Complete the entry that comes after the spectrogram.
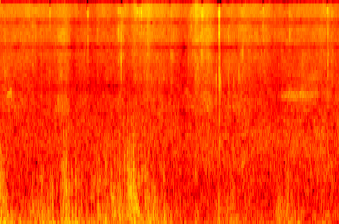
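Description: Outdoor breeze buffeting the microphone in low rumbling gusts, loudest at first and then easing a little, with no clear other sounds.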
